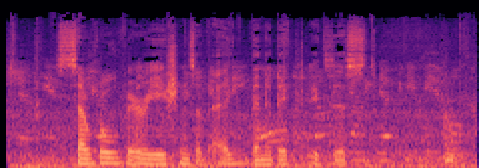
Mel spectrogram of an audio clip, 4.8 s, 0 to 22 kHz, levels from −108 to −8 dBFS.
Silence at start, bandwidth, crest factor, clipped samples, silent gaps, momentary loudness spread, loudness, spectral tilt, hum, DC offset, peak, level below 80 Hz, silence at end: 0.05 s; 15.5 kHz; 18 dB; under 0.1%; none; 12 LU; -32 LUFS; -5 dB/octave; none; under 0.1%; -14 dBFS; -44 dBFS; 0.05 s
